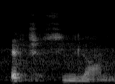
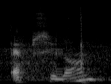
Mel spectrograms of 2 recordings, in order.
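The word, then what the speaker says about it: Ypsilon: It is always going to give you sound of y, as in yar or ear. Same pronunciation as this yacht, always ya.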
